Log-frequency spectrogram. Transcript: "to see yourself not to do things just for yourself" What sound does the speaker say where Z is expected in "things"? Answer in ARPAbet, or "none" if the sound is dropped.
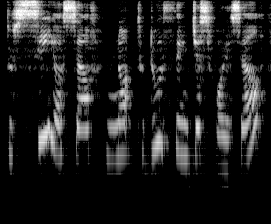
none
